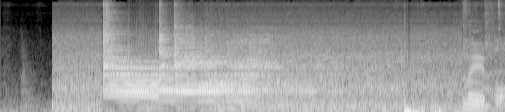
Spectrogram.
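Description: A large bell rings with a long, ringing tone.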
